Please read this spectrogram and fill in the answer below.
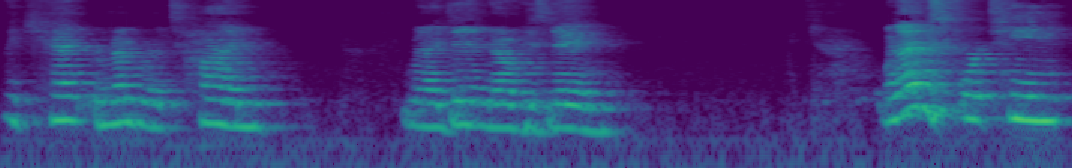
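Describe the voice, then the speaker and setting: A woman's voice: medium pitch, darkish tone. A teenage woman playing a guilt-ridden, bitter old male Italian composer, theatrical, pleading and declaiming. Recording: echoey room, distant microphone.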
